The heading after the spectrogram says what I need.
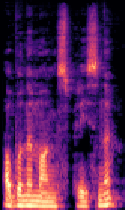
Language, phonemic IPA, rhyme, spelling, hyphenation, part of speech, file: Norwegian Bokmål, /abʊnəˈmaŋspriːsənə/, -ənə, abonnementsprisene, ab‧on‧ne‧ments‧pris‧en‧e, noun, NB - Pronunciation of Norwegian Bokmål «abonnementsprisene».ogg
- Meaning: definite plural of abonnementspris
